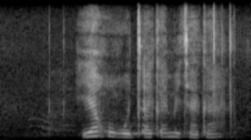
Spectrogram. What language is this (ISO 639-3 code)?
nso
